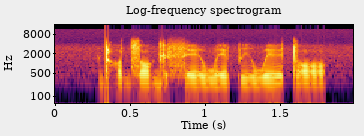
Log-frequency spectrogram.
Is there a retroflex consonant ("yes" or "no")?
yes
